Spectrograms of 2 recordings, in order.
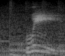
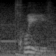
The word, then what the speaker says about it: Cui: So, dapat, pretty people, kung katong nakailanan na ako, ang pagtawag sa kuwa is Cui. Ang pagpronounce sa akong last name is Cui. As in, K-W-I, Cui.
